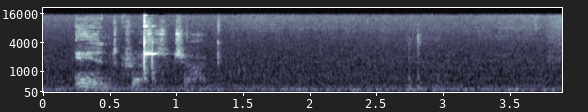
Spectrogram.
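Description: Glass clinks softly as a glass cylinder is set down.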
